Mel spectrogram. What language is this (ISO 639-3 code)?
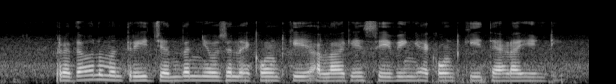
tel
